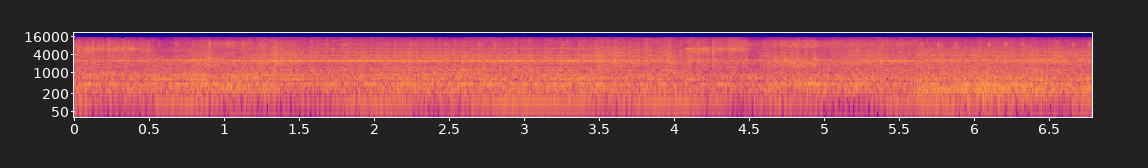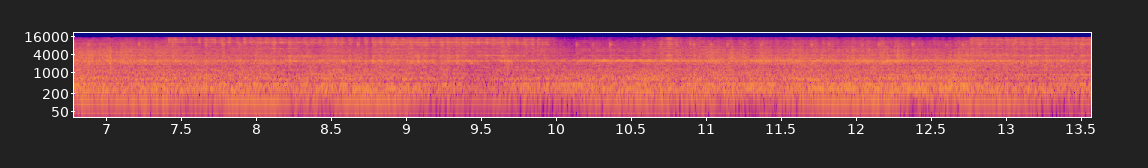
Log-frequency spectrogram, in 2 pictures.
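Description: Craftsman 10-inch band saw running steadily as its blade cuts through a wine cork pushed on a crosscut sled, with a faint even rise and fall about once a second.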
